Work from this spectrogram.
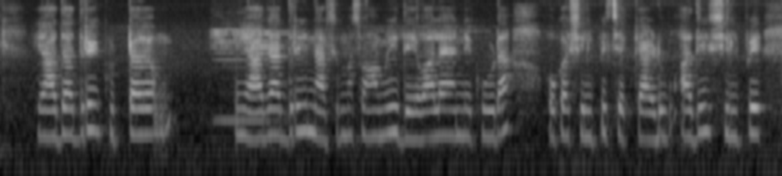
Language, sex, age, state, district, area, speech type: Telugu, female, 18-30, Telangana, Suryapet, urban, spontaneous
